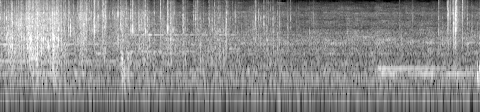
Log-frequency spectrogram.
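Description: Plastic zip-lock bag crinkling and rustling as it is handled, loudest and busiest in the first second or so, then lighter scattered rustles.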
